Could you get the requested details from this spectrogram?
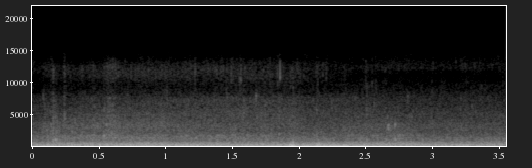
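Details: Jacuzzi pump running: steady rush of churning water over a low even hum with no knocks or surges; normal pump operation.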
